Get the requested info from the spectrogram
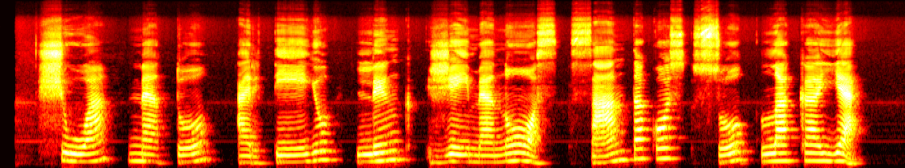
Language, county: Lithuanian, Šiauliai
